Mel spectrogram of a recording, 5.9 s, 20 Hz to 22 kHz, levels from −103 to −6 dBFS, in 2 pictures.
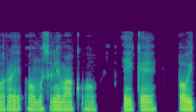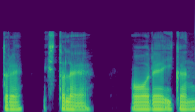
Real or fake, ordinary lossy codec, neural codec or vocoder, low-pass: real; none; none; none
